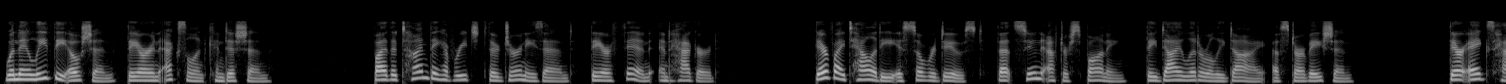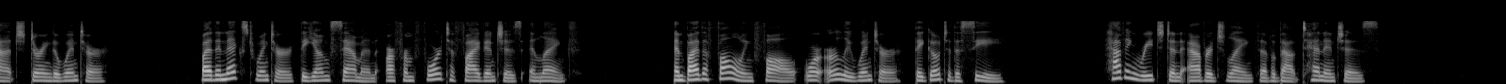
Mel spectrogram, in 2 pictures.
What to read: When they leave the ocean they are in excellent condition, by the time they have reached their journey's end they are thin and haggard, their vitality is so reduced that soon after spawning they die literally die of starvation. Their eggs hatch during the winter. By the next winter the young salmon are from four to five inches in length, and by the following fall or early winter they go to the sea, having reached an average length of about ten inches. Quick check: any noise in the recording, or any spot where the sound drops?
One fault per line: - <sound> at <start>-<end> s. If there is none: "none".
none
